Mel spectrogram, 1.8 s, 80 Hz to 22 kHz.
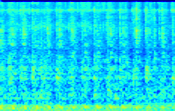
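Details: C60 Viking revived after 40 years, clutch bled: even low burble at idle with steady pulse and no knocks or grinding; normal idle.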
